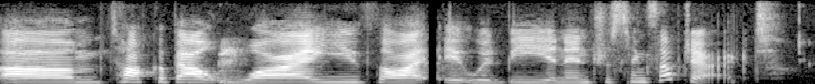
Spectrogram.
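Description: A woman's high-pitched, bright, sharp voice, raised and projected, at a moderate pace. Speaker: podcast host. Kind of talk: casual chat.

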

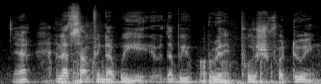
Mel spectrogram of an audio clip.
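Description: At a fairly quick pace, a man talks while noticeable background noise carries on behind him. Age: middle-aged. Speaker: tech company managing director. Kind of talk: interview. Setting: office.

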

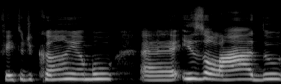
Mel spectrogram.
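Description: A woman speaks in a plain, everyday voice, fairly high in pitch with fairly even intonation. The recording is very clean, with a silent background. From Brazil, Goiânia. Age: 30s. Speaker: cannabis educator. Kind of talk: casual interview chat.

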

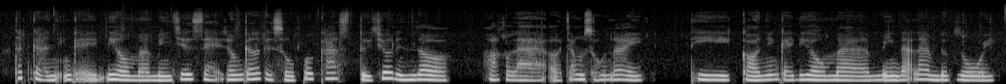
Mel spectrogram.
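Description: Speech comes at a fairly slow pace with fairly even intonation. The sound is dry and close with no echo, though noticeable background noise is present. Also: woman, medium pitch for a woman. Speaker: podcast host. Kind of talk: casual personal monologue. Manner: rambling conversational.

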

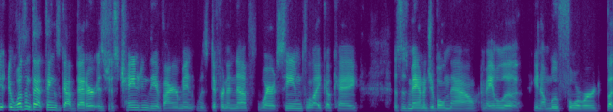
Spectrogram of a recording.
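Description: Speaking at medium pitch with a normal speaking voice, the man keeps his intonation fairly even and his pace moderate. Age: 40s. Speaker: podcast guest sharing personal story. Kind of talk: testimony.

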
